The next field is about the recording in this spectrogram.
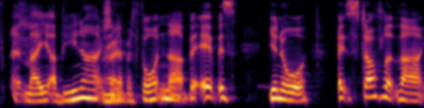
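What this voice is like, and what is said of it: Broad Glasgow Scottish accent. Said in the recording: “your broad Glasgow accent”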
